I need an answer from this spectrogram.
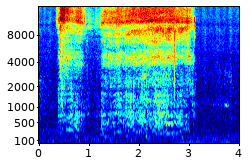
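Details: Pug giving a funny noise: a short raspy snort lasting about half a second, a brief pause, then a longer harsh snore-like wheeze of nearly two seconds, fading into quiet room hush.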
